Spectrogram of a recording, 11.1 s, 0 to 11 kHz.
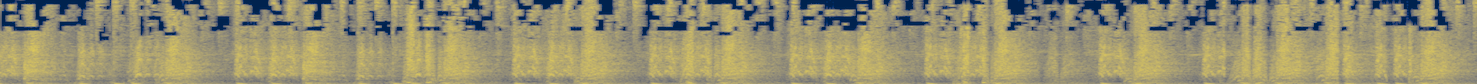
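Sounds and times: drum beat with heavy kicks: 0.0s - 11.0s
vinyl record scratching: 0.0s - 11.0s.

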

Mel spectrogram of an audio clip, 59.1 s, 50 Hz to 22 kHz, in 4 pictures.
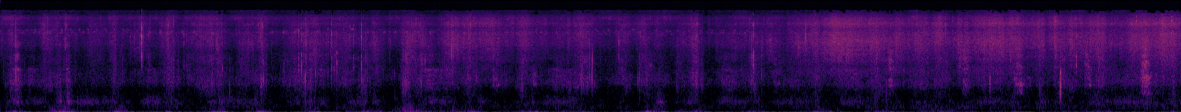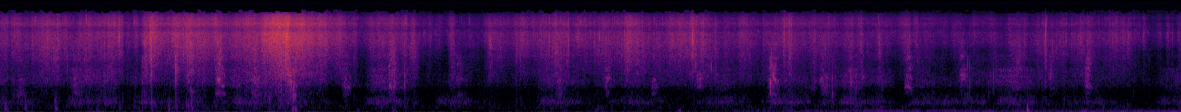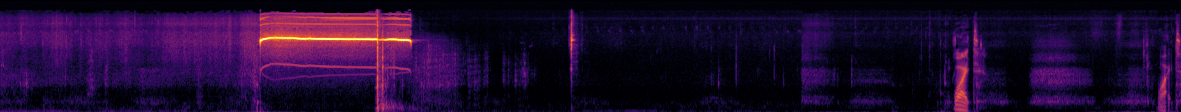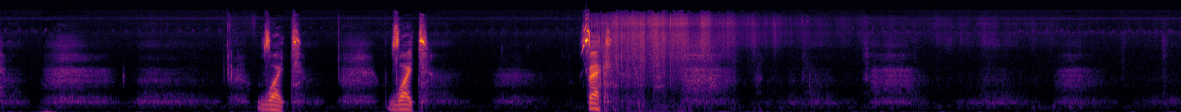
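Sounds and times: footsteps through dry grass: 0.0s - 32.8s, 51.7s - 59.0s
high-pitched whistle blast: 32.8s - 34.7s.

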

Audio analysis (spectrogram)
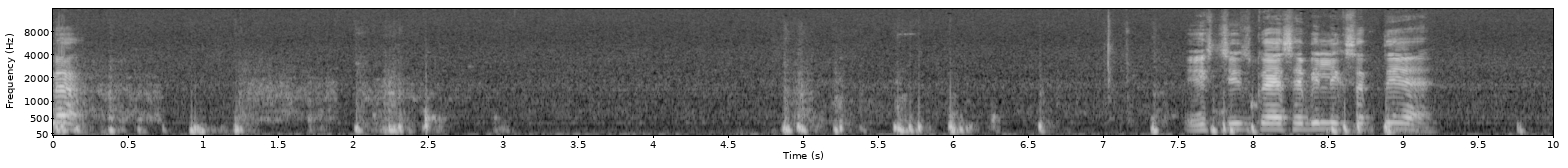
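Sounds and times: dull low thumps: 0.0s - 3.2s, 4.8s - 8.8s
faint background hum: 0.0s - 10.0s.

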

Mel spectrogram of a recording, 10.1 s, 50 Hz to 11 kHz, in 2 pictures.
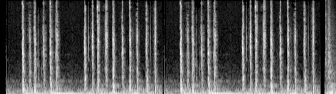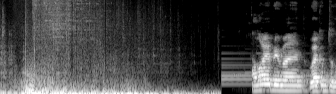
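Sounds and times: computer keyboard typing: 0.3s - 4.8s.

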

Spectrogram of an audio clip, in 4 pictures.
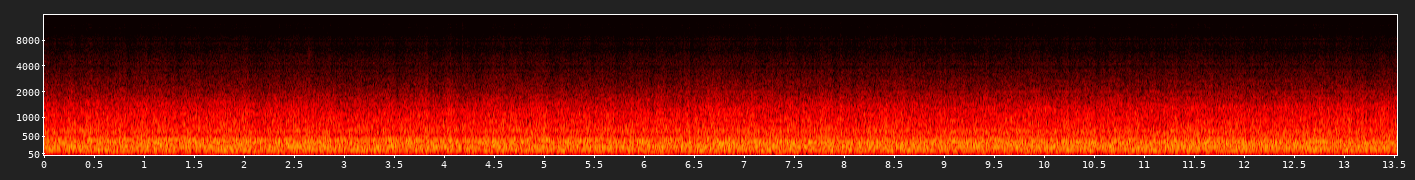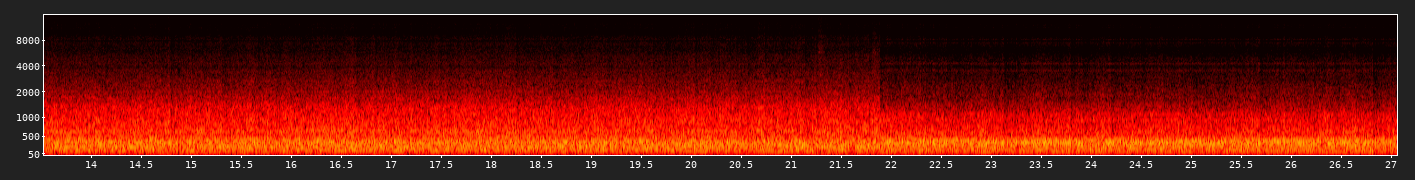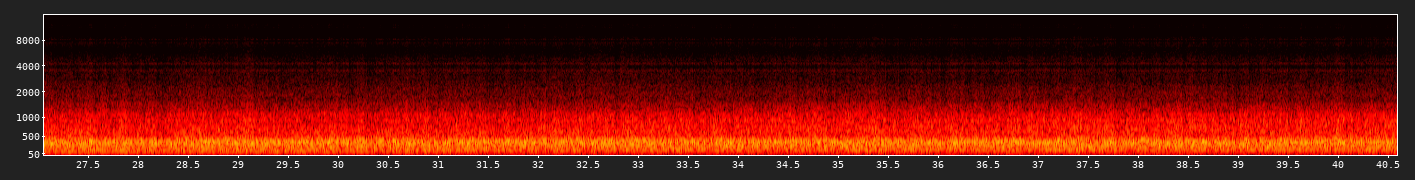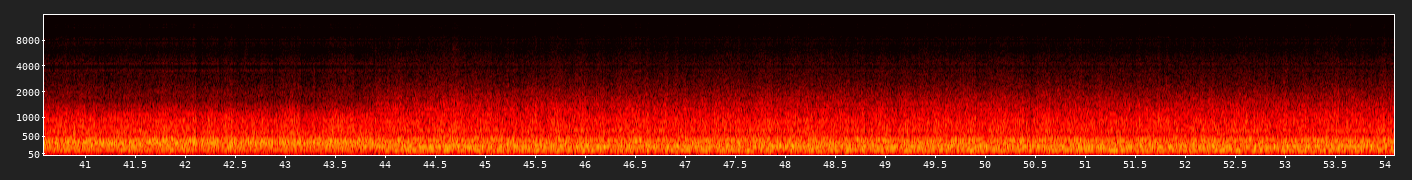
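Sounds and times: jet engine and airflow rumble: 0.0s - 54.0s.

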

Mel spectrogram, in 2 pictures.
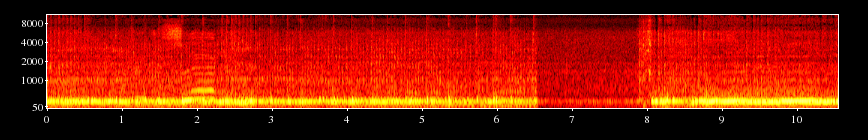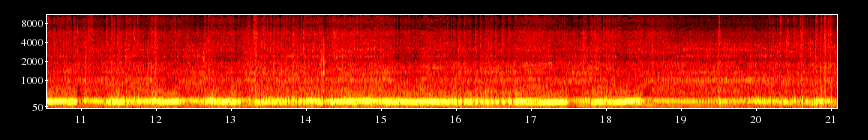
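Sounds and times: dirt bike engine revving: 0.0s - 6.6s, 7.9s - 21.0s.

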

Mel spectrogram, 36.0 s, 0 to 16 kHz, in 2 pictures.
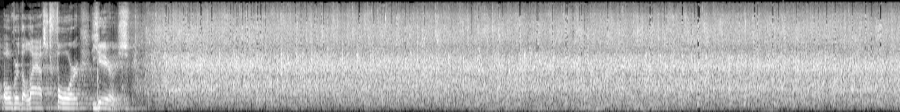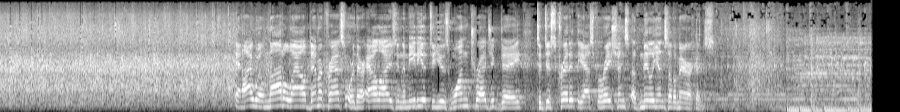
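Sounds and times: person speaking: 0.0s - 2.7s
audience applauding: 2.6s - 24.2s, 31.7s - 34.4s.

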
